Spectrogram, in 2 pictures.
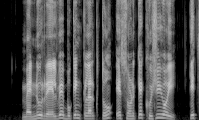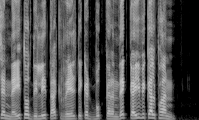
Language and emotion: Punjabi, happy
